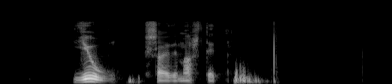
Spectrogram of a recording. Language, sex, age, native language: Icelandic, male, 20-29, Icelandic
